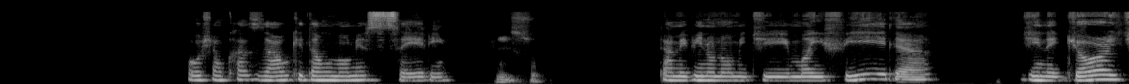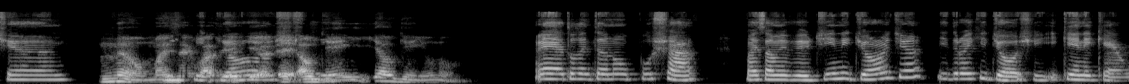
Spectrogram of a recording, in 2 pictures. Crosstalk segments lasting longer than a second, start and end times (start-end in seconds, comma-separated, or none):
12.9-14.3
